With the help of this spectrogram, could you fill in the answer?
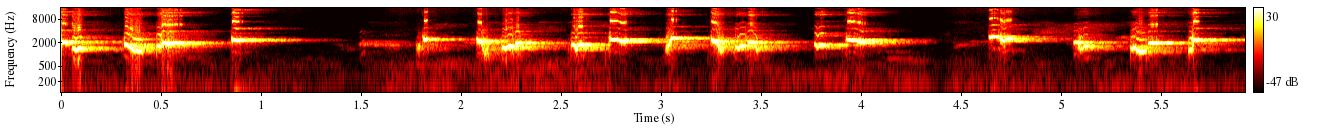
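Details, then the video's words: Sooty-headed bulbul singing a run of clear, slurred whistled notes, roughly three a second, with a brief pause early on and another near the end before the whistles resume. "trucukan gacor ROPEL PANJANG"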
